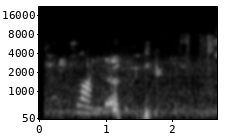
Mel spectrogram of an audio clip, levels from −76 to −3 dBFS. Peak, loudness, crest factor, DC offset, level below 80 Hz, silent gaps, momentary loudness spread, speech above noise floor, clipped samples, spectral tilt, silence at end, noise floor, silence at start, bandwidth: -10 dBFS; -31 LUFS; 22 dB; under 0.1%; -60 dBFS; none; 21 LU; 20 dB; under 0.1%; -4.5 dB/octave; 0 s; -49 dBFS; 0.05 s; 10.5 kHz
